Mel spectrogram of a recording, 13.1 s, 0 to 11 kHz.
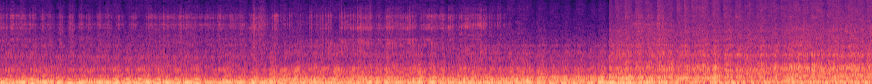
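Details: Freshly built rotary Miata after first start: even smooth burble with clean rev rises and steady settle, no knocks or misses; running good, under 150 degrees, about 78 psi oil pressure, good vacuum.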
